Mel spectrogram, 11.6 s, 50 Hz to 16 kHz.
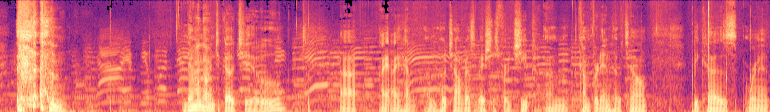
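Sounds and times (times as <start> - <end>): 
person clearing throat: 0.2 - 1.0
person coughing: 0.2 - 1.0
speech: 0.7 - 1.1, 2.8 - 11.5.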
